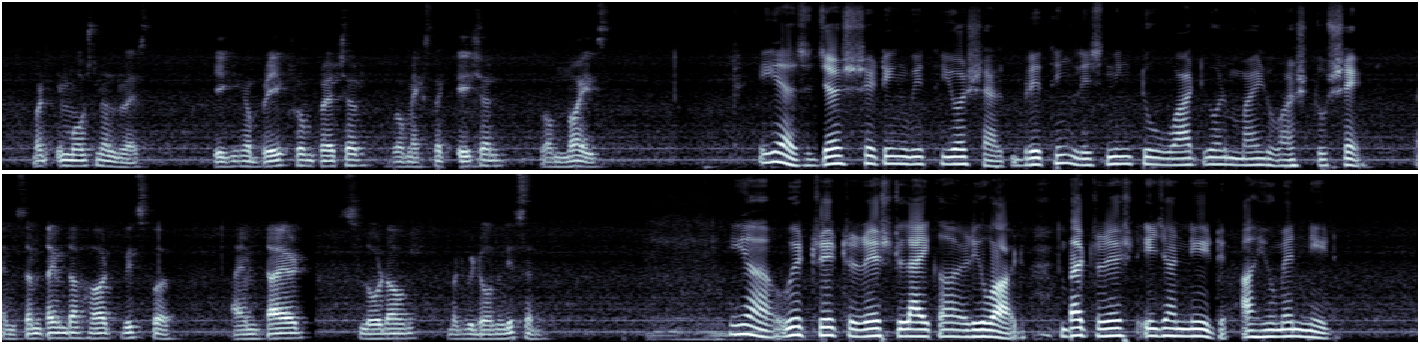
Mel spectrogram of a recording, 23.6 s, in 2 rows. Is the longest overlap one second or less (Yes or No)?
Yes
